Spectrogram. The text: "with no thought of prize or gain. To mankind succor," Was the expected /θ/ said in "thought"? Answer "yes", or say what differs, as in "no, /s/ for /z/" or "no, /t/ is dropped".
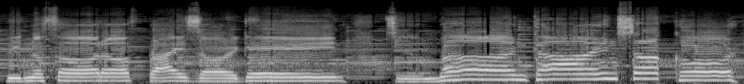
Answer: yes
